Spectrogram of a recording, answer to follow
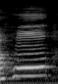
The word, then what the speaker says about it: हैं: तो यहां पर बिंदु लगा हुआ है तो इसका उच्चारण भी, इसमें उच्चारण में हल्की न का जो है भाव आएगा, दैट इज हैं।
